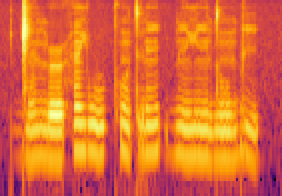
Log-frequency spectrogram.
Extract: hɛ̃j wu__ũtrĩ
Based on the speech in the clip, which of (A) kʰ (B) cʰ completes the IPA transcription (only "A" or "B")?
A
